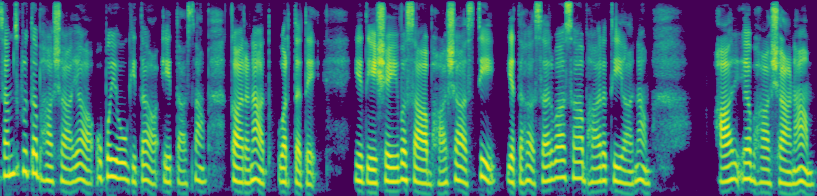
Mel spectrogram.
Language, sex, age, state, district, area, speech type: Sanskrit, female, 30-45, Karnataka, Bangalore Urban, urban, spontaneous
